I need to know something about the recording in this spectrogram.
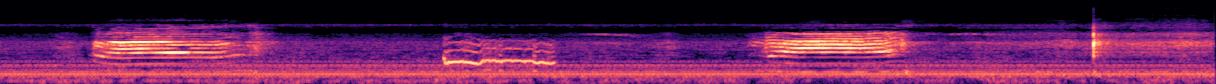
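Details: Mother cat's calling meow played from a phone to kittens; two loud harmonic meows near one and four seconds, a fainter wavering meow between them, and a sharp click near the end over a steady low hum.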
